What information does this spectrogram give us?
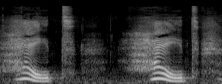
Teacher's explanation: Звук «х» очень легкий, ваше дыхание, потом дифтонг «эй».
